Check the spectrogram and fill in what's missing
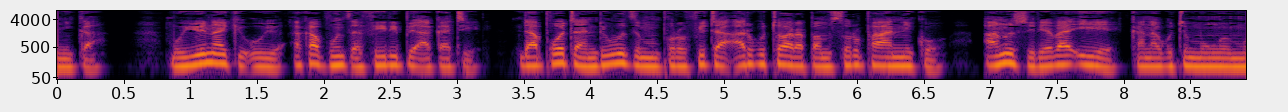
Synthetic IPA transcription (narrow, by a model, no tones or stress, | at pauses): mujunakiujuʔakab͡vunzafiɾipiakaːti | ndapo̞tandiud͡zemupro̞fitaʔaɾikutauɾapamuso̞ɾo̞paːniːko̞ | ano̞ʐiɾe̞ʋaije̞kanak̬utimumwe̞mu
